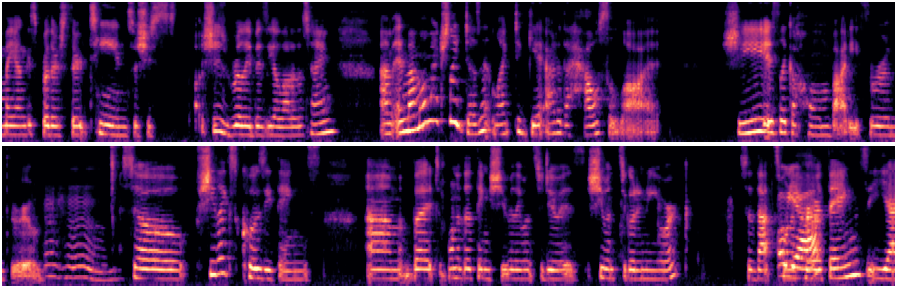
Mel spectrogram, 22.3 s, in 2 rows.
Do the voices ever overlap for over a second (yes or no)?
no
